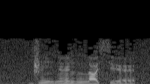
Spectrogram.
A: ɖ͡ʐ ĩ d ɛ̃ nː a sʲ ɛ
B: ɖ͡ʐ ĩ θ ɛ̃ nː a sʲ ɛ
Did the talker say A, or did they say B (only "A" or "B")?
A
